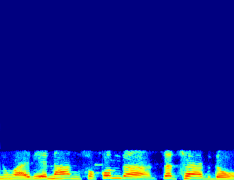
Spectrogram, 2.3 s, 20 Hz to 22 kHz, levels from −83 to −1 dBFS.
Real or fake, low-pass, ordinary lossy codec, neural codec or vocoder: real; 3.6 kHz; none; none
